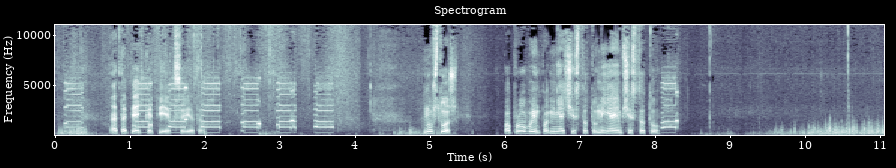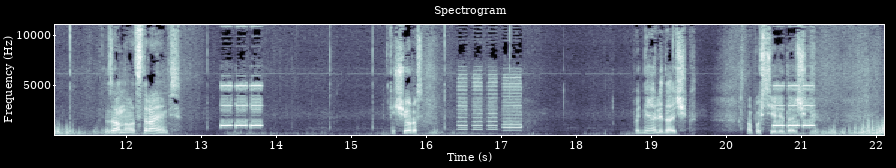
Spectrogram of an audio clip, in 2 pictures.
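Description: A metal detector beeps in short electronic tones.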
